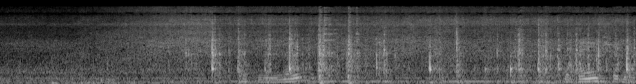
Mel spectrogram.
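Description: Meat sizzles in a hot frying pan.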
